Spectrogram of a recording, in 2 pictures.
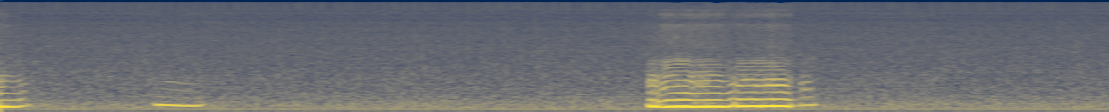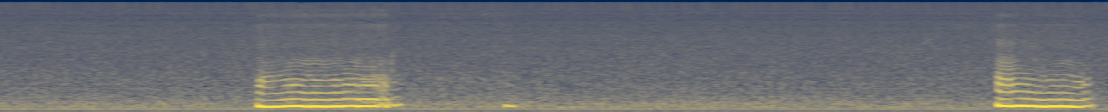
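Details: Sleeping Chihuahua curled up in its owner's lap, giving a whistling, hum-like snore of about one second. Three snores come at steady breathing intervals of roughly five to six seconds, with faint short sniffs between them, against quiet room hum.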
